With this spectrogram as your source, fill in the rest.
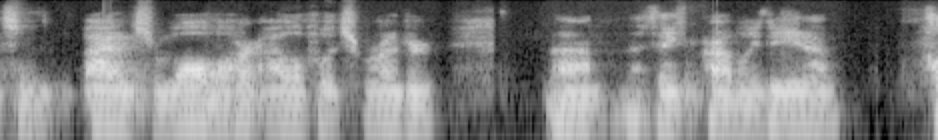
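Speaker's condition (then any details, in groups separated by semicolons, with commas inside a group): No condition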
